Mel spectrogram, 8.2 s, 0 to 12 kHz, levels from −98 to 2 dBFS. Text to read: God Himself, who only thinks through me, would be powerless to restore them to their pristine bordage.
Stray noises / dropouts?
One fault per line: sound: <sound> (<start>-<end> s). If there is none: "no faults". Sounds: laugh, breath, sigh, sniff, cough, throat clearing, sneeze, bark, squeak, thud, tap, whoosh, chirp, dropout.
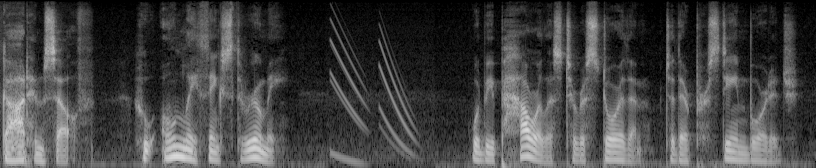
sound: chirp (3.3-4.2 s)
